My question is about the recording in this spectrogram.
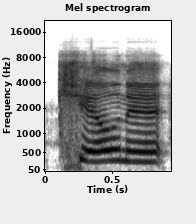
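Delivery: high, loud echoed chant; backup girls echo. Acted. Backup girls echo the singer, high and loud. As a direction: chime in like backing singers. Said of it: "all the girls on the back are saying".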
